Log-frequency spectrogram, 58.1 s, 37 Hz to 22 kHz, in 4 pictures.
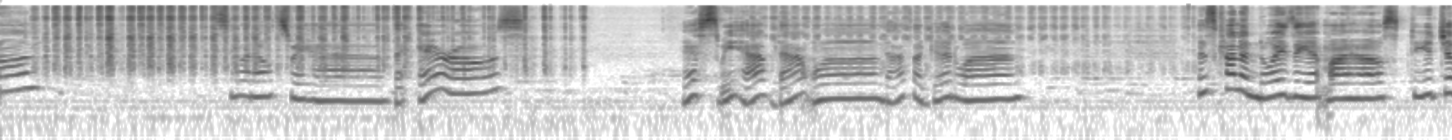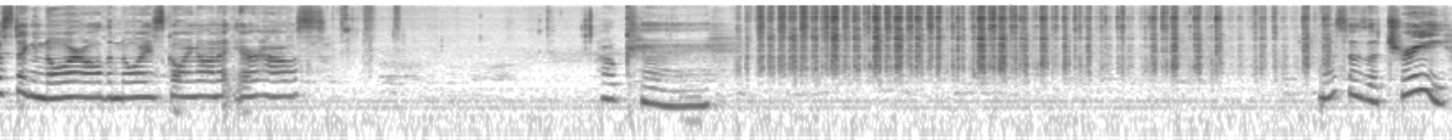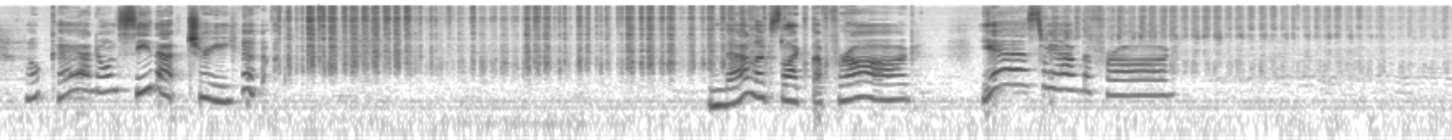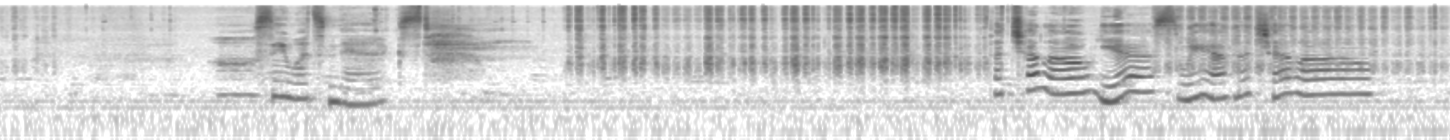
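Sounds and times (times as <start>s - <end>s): scratching a lottery ticket: 0.0s - 5.9s, 6.9s - 13.0s, 21.8s - 28.2s, 31.7s - 37.8s, 38.9s - 44.4s, 49.2s - 58.0s.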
